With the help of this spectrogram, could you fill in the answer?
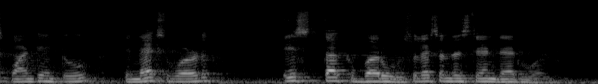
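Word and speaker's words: استكبروا: So allazina, those people, istakbaru, they were arrogant. So you just put an alif, we don't pronounce.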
